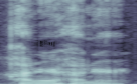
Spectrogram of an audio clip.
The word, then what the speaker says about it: Hunter x Hunter: shouldn't be and that the x is silent and the series should be pronounced hunter hunter i mean they're literally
